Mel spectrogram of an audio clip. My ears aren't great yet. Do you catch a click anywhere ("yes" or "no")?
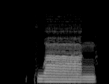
no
